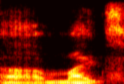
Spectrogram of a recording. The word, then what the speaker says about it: Myk: um, so I was watching a really cool YouTuber whom I've spoken with before at Mike's Philippine Journeys. Check out his channel if you get a chance. It's spelled MYK, Mike.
